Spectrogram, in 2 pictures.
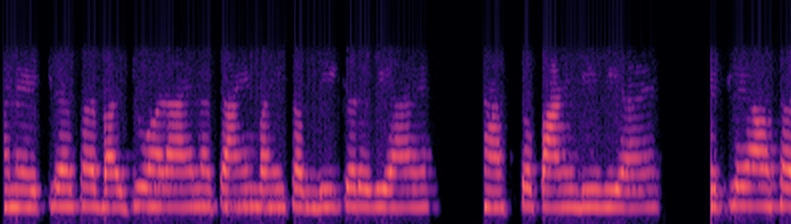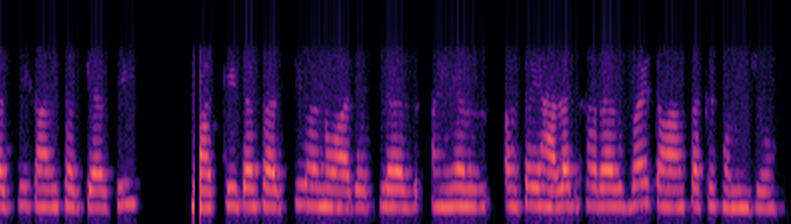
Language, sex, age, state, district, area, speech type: Sindhi, female, 18-30, Gujarat, Surat, urban, conversation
